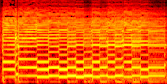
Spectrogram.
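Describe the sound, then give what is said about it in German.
A distorted electric guitar is picked once, then a quick series of legato hammer-on notes, made only with the fretting finger, steps up and down without new attacks, sustaining smoothly and fairly loud on its own. “ich äh, habe jetzt einmal angeschlagen, aber die Töne danach, die waren einfach nur den Finger einmal raufbauen.”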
